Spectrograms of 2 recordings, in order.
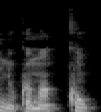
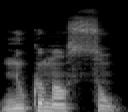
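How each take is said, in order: First: The c is pronounced as a k sound. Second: The c is pronounced as an s sound. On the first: The speaker calls it wrong. "sinon, on prononcerait nous commençons. Et ça n'irait pas" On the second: The speaker calls it right. "on voit qu'il apparaît une cédille"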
